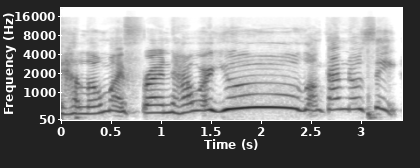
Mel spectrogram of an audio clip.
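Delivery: high, drawn-out greeting; imitating local guys. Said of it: "the guys by me all say".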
